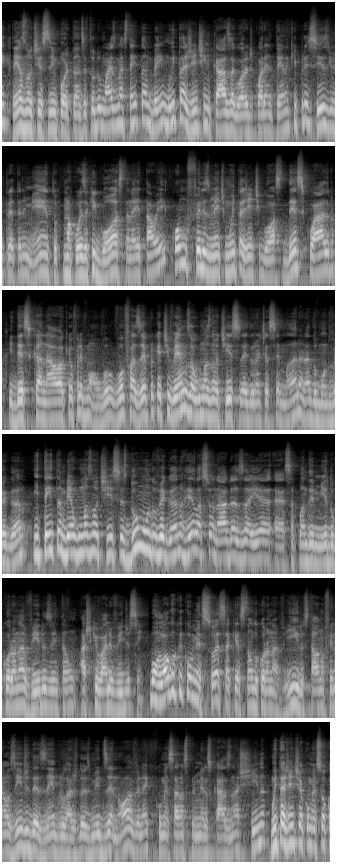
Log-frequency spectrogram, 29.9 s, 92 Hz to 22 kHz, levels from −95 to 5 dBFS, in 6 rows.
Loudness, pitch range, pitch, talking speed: -21 LUFS, 140-180 Hz, 155 Hz, 220 wpm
